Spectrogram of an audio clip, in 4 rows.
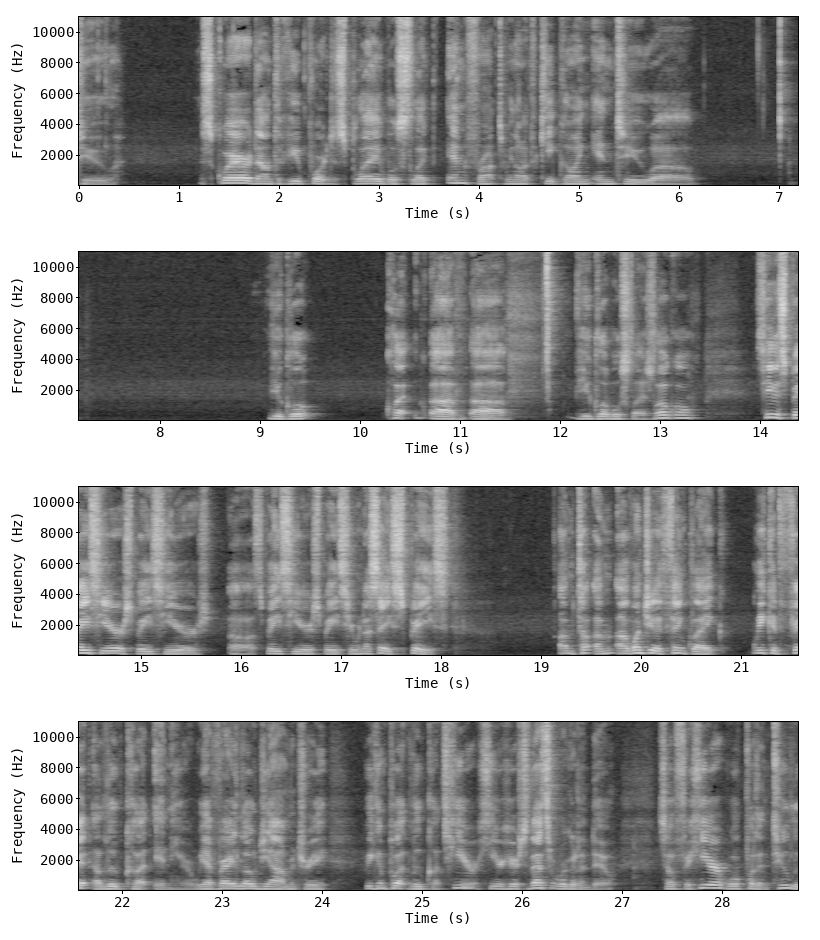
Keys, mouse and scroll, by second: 0.2 click, 0.3 click, 2.3 click, 2.4 click, 3.8 click, 3.8 click, 4.4 middle click, 5.6 middle click, 9.2 middle click, 12.5 middle click, 26.9 shift+middle click.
